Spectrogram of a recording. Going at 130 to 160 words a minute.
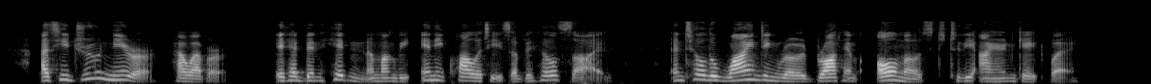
Yes: slow, 135 wpm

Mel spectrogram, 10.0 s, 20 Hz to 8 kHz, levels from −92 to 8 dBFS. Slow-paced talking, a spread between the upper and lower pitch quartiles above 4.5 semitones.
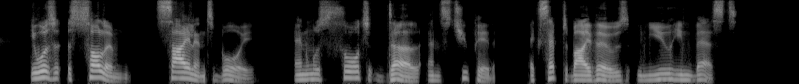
Yes: slow, 115 wpm; wide, 5.6 semitones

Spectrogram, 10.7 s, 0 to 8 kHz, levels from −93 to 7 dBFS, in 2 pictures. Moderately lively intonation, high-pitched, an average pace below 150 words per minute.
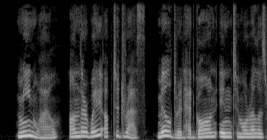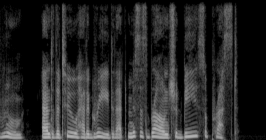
Yes: average, 4.1 semitones; high, 200 Hz; average, 140 wpm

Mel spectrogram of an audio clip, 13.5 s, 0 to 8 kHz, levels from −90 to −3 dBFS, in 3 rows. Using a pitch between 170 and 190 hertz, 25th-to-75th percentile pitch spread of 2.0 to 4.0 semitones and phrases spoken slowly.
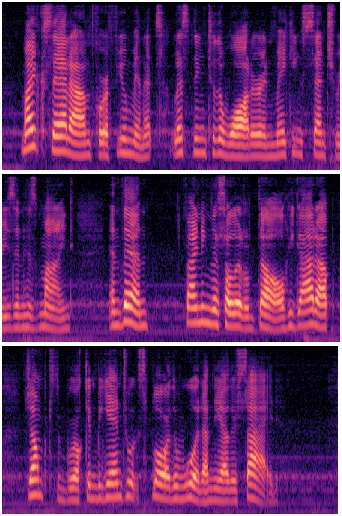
No: medium, 185 Hz; average, 3.7 semitones; average, 180 wpm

